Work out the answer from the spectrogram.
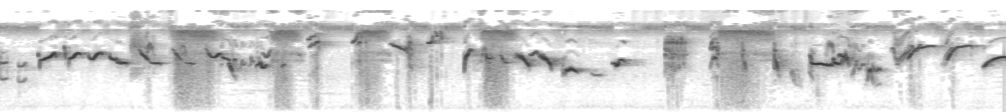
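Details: Oriental magpie-robin mating call, used to stimulate other magpie-robins to breed: bright whistled phrases rising and falling, with repeated short notes and several loud, harsh rasping bursts between them.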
